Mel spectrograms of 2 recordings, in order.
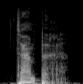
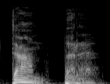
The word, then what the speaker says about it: Tampere: Tampere. In Finnland betont man meist die erste Silbe eines Wortes und das R wird gerollt. Tampere.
